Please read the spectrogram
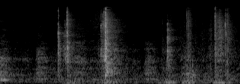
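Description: Several short, sharp clicks and knocks, the loudest about halfway through, as of hard objects being handled at close range.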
